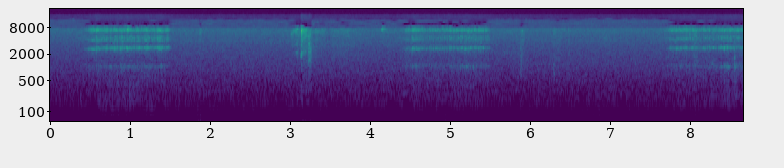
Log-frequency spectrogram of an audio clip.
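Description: Three hissing, whistling breath sounds recurring every few seconds against a steady background hum; snoring.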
